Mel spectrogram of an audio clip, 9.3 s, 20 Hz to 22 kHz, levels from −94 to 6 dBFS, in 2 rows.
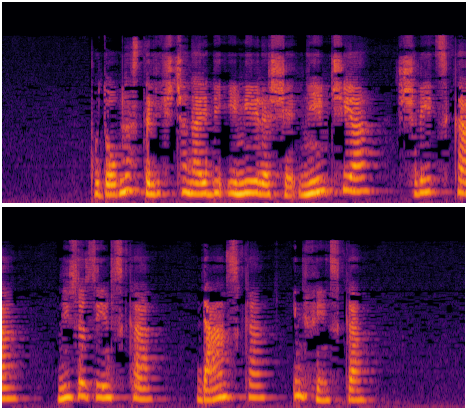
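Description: Throughout the speech, the audio was likely squeezed through HE-AAC compression at a very low bitrate, around 12 kbps by the sound, so the treble is rebuilt rather than coded. Nothing remains above 11.1 kHz, and s sounds come out gritty, metallic or lispy.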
